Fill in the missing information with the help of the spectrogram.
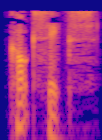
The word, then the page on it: coccyx: 'kɒksıks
